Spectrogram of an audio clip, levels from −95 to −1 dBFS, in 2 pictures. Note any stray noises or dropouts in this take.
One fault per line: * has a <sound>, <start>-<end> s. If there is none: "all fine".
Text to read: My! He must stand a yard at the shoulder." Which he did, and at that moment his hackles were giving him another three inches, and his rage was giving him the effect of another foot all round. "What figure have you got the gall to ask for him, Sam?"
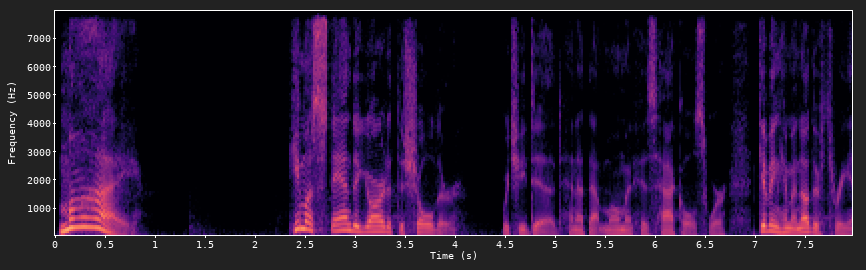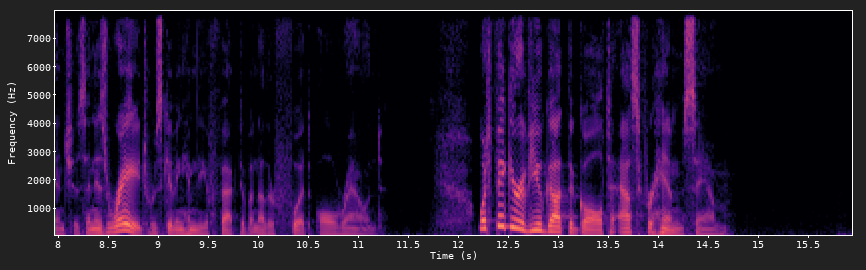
all fine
